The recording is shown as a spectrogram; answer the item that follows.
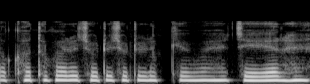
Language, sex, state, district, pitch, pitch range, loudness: Hindi, female, Chhattisgarh, Sukma, 190 Hz, 190-195 Hz, -15 LUFS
